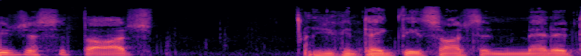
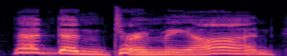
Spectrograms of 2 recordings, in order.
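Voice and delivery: higher-pitched mock wife's protest; wife's complaint retold in a raised voice; imitated wife; 8 semitones higher, 4 dB louder than usual. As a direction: lightly act out the wife, pitched up. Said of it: "She's like".

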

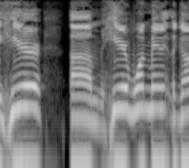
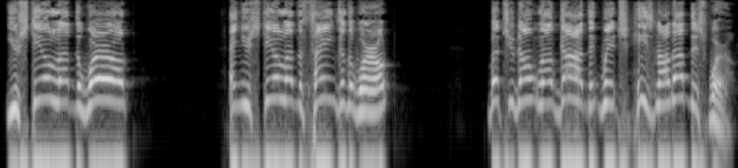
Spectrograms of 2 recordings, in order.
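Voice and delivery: high, impassioned preaching; raised, ringing pulpit voice; fervent preaching; 7 semitones higher than usual. Acted. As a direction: lift it up and plead with the congregation. Preaching run.

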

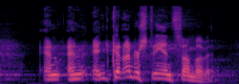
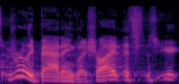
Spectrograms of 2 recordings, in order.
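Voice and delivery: ordinary talk, nothing marked

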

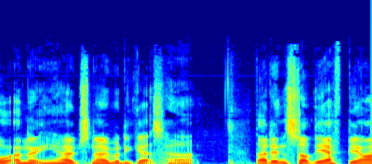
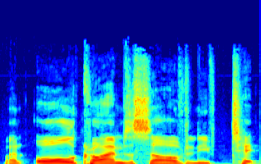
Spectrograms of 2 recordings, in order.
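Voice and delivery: normal talking voice

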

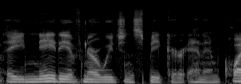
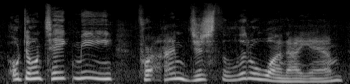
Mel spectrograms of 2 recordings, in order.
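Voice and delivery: high, louder plea; pleading little goat; 7 semitones higher, 4 dB louder than usual. A narrator's reading. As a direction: beg the troll as the littlest goat.

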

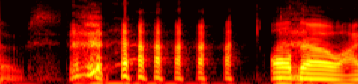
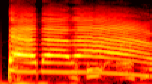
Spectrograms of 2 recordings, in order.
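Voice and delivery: kung fu fight noises; 11 dB louder, much slower than usual. Retold or imitated. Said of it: "He'd be doing that".

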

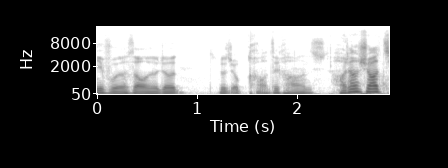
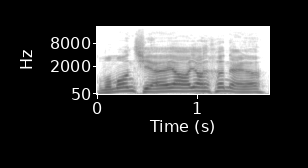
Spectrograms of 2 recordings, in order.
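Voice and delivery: higher sing-song wake-up call; father waking his child for milk, high and coaxing; coaxing dad; 8 semitones higher, slower than usual. Retold or imitated. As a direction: gently coax a sleepy kid out of bed. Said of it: "那我表演他今天早上发生的事".

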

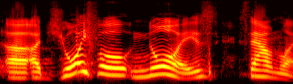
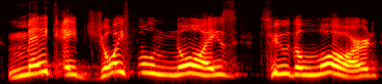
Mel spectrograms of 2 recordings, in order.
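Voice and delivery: scripture reading; 4 semitones higher, much slower than usual. Acted. Reads scripture aloud.

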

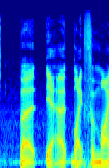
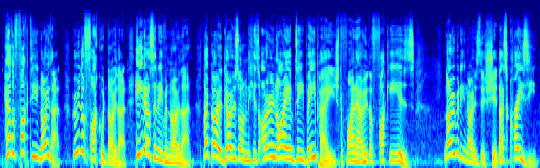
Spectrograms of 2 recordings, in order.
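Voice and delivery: incredulous. Retold or imitated. Imitating his own reaction to wife.

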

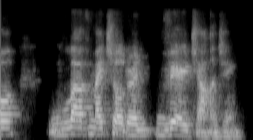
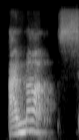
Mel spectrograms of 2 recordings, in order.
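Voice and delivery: ordinary delivery

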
